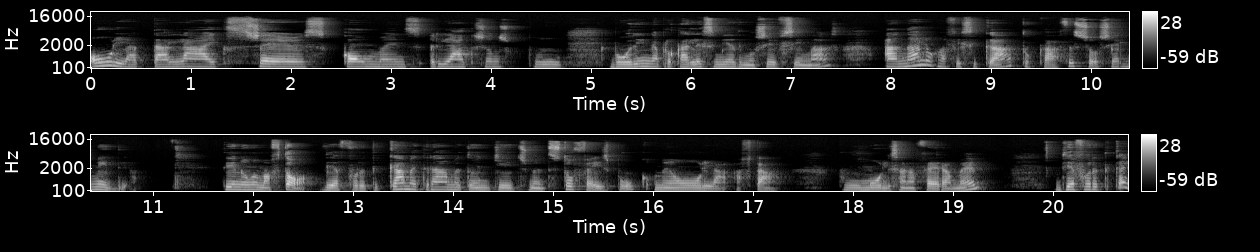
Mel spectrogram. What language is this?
Greek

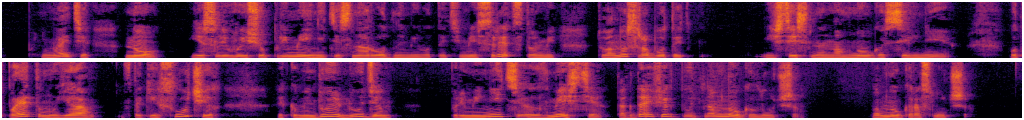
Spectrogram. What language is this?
Russian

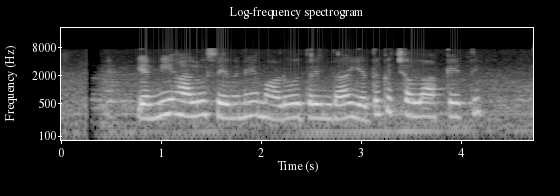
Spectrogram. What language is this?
Kannada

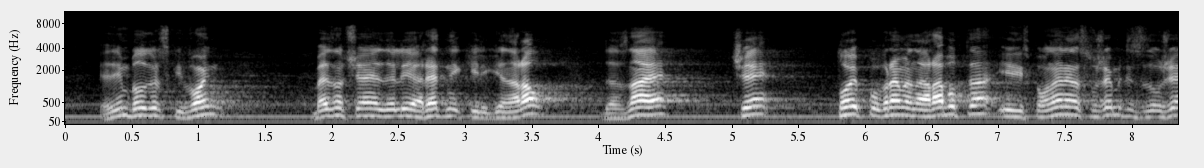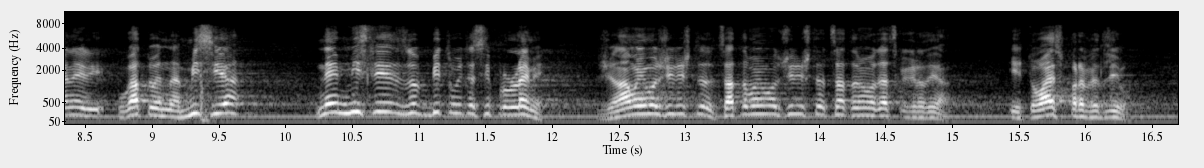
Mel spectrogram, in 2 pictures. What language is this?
Bulgarian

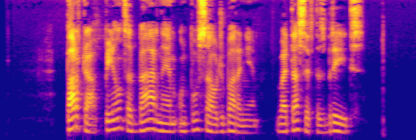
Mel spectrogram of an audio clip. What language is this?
Latvian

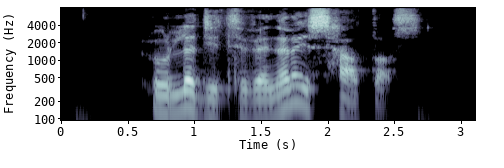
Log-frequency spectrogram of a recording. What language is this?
Kabyle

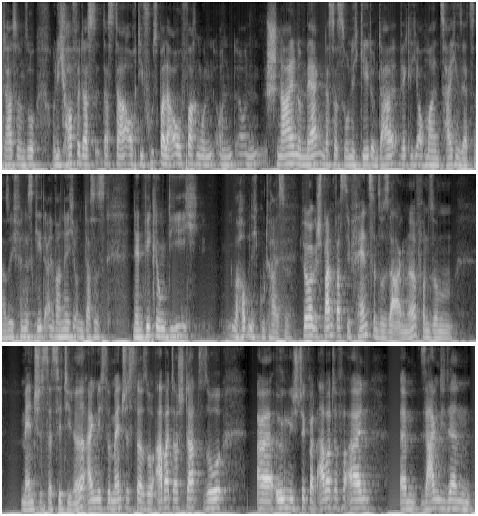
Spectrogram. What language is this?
German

